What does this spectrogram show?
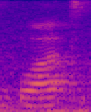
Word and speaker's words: boîte: Same thing for boîte, B-O-I accent circonflexe T-E. Without the accent it would make boîte, but there's an accent, so it's boîte, because O and I makes wa, boîte.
